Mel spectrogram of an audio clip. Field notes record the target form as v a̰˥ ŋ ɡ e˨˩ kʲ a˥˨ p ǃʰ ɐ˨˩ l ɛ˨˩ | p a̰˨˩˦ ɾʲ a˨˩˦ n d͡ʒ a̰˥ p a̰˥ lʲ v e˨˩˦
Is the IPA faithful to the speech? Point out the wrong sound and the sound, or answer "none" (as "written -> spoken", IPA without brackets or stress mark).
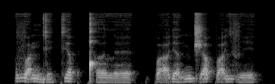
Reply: none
